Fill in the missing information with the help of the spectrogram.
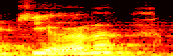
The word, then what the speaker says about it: Qiyana: então, eu vou deixar aqui, eu vou falar aqui, né, que Kiana, a pronúncia corretas, né, é Kiana, a terra de onde ela veio é Istal, né, I-X-T-A-L, Istal, e a cidade dela é Ishaokan, que até o pessoal ficou brincando, ah, Ishaokan do Mortal Kombat.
